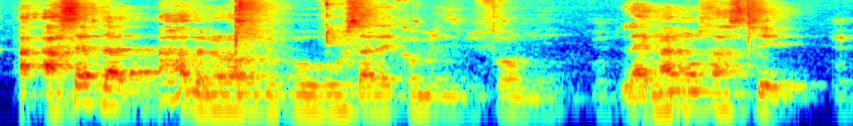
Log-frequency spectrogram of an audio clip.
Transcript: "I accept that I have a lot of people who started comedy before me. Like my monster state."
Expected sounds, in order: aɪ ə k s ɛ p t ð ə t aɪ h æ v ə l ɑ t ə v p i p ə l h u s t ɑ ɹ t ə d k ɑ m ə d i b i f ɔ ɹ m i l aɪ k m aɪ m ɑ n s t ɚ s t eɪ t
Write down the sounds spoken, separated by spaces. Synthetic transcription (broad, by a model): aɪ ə s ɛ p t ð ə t aɪ h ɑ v ə l ɑ t ə v p i p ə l h u s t ɑ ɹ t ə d k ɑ m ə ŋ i b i f ɔ m i l aɪ k m aɪ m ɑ s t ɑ s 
